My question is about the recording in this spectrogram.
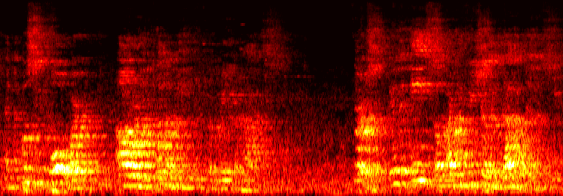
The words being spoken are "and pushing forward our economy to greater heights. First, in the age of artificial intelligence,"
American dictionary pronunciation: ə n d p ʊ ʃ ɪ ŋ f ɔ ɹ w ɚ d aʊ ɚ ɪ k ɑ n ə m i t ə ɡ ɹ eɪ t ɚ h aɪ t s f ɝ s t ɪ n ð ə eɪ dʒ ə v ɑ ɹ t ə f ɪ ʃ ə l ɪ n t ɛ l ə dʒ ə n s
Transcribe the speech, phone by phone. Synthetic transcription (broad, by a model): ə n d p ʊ s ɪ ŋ f ɔ ɹ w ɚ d aʊ ɚ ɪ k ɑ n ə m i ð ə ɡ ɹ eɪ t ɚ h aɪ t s f ɝ s t ɪ n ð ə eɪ z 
